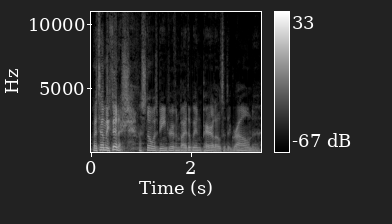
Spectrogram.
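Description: An actor playing a weathered man solemnly recounting a grim survival tale in halting, folksy, clipped sentences for a radio horror drama. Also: mid-range voice, animated, close to an everyday voice. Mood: ominous. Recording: roomy, clear background noise and ambience.

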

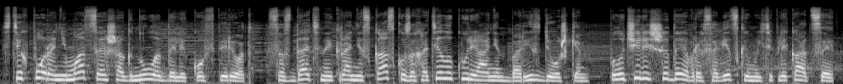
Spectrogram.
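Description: A woman's voice: mid-range voice, animated, a little fast, hardly any pauses, faint music behind. A woman news reporter reading scripted narration for a television report.

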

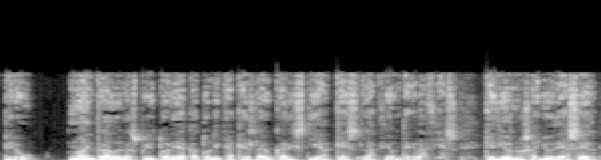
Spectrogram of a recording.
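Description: A man's voice: low-pitched, level tone, quick pace, creaky, dark tone, slightly rough. A middle-aged man, a priest, preaching an earnest homily in a church, repeating phrases and building emphasis. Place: church sanctuary.

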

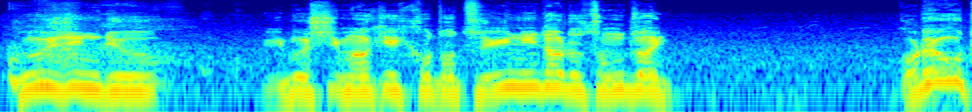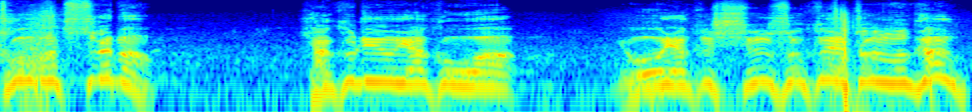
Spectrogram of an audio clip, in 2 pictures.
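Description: A man's voice: high voice, animated, a little slow, vocal fry, long pauses, noisy background, exaggerated voice. A man voicing a fatherly, authoritative leader of a hunters' village in a dramatic, declamatory video game style. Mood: grave briefing. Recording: loud music behind the voice.

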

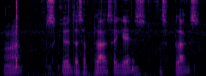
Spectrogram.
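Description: A man reviewing a product casually, thinking aloud in short, halting fragments. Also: on the low side, fairly even intonation, a bit bright, slight background noise.

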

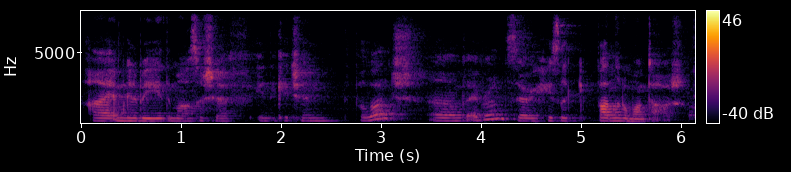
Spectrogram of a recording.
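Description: A woman's voice: mid-range voice, brisk. Chatty woman in an echoey kitchen. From Australia. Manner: chatty, filler-heavy with frequent "like". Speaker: vlogger. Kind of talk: casual vlog chat. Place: home kitchen, indoors. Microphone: camera mic, handheld or propped close. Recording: echoey kitchen with clear background noise.

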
